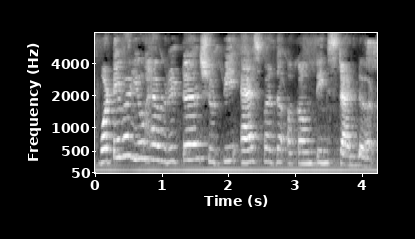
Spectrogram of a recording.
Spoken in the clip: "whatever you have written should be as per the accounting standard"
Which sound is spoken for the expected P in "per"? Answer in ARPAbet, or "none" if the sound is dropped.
F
